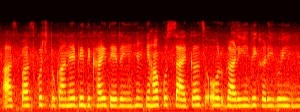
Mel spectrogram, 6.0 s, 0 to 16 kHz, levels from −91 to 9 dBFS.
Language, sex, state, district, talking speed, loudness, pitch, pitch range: Hindi, female, Bihar, Muzaffarpur, 170 wpm, -17 LUFS, 225 Hz, 220-235 Hz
